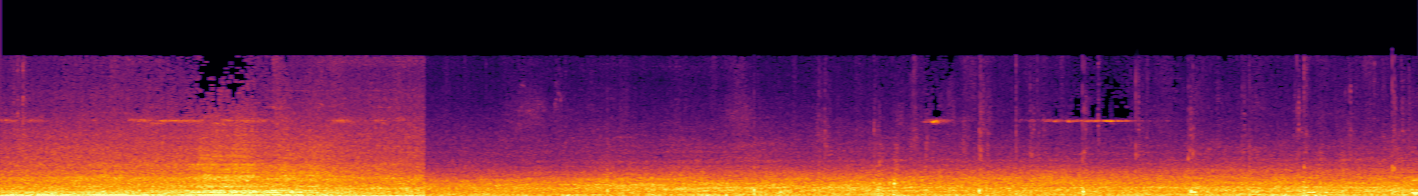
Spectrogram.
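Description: Street traffic: a car engine running close by for the first few seconds, then the sound changes abruptly to a steady wash of city traffic noise.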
